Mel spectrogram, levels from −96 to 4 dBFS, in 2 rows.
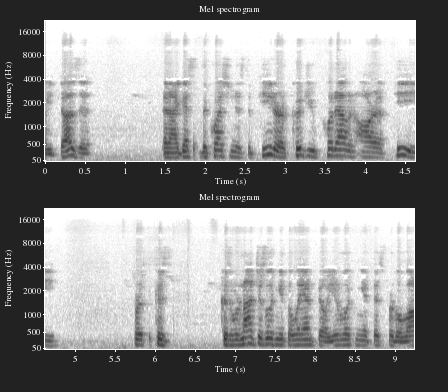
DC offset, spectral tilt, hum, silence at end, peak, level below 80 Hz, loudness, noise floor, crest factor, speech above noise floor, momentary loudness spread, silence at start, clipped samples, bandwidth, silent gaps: under 0.1%; -7.5 dB/octave; none; 0 s; -10 dBFS; -64 dBFS; -29 LUFS; -59 dBFS; 18 dB; 31 dB; 9 LU; 0 s; under 0.1%; 14 kHz; none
